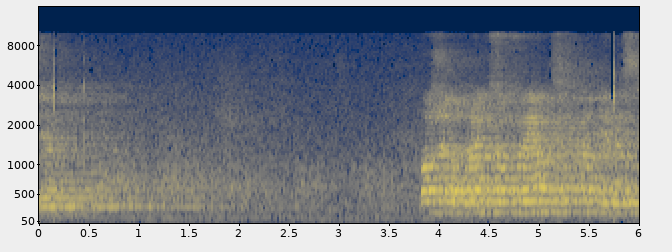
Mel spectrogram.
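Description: A congregation sings together, echoing in a large hall.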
